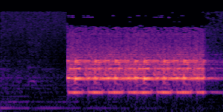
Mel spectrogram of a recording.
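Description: After a moment of near silence, a single steady electronic tone starts abruptly and holds for over a second before fading.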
